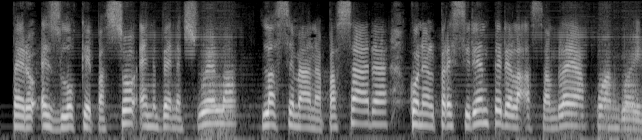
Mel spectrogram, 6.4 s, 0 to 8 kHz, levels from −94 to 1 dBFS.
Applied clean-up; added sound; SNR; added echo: neural separator model SepFormer DNS4.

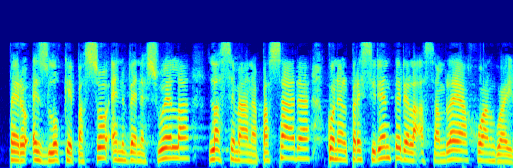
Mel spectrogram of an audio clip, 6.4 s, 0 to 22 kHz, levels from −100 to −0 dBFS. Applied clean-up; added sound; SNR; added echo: none; none; none; none.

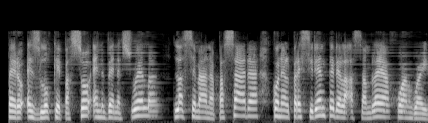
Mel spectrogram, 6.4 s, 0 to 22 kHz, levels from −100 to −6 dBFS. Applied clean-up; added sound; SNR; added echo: neural mask model DeepFilterNet 3.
